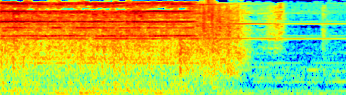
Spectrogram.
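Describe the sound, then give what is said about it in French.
A home telephone rings at night in one bright, rattling burst for about a second, then cuts off and leaves a faint ringing tail. The sound is fairly loud, with no voices. “Le téléphone sonne chez Arthur et Mildred Ferrin.”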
